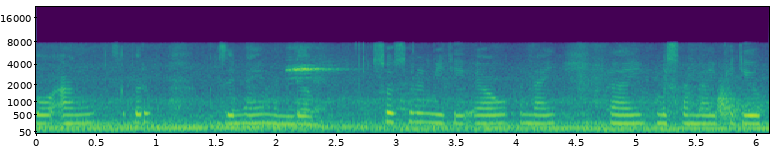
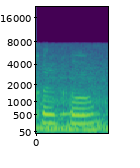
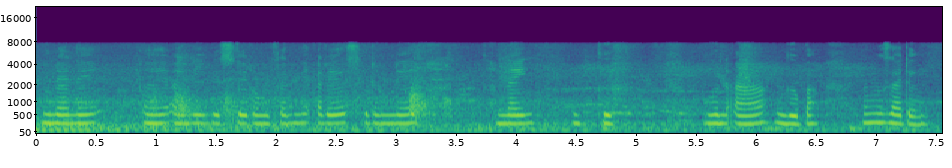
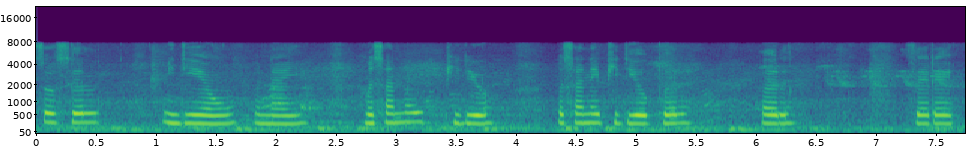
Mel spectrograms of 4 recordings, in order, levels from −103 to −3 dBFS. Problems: low volume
